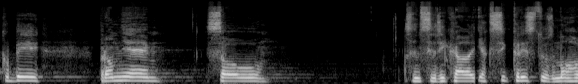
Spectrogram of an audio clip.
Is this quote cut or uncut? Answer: cut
